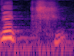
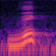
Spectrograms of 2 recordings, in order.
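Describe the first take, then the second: First: The final k has a heavy burst of air. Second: The final k has a light puff of air. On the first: The speaker calls it wrong. "nah itu namanya berlebihan" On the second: The speaker calls it right. "ada desis, ada hamas"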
